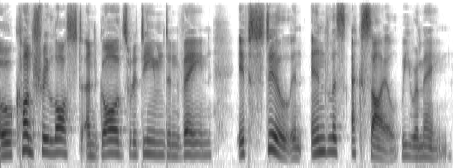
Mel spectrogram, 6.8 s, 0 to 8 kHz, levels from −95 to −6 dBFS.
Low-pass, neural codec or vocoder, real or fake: 7.2 kHz; none; real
